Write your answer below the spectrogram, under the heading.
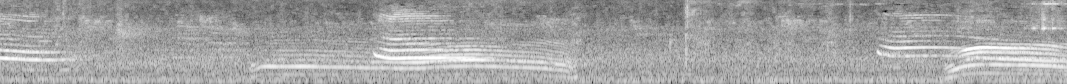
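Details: Domestic cat meowing repeatedly in long, drawn-out cries that slide downward in pitch, some near-overlapping and wavering, with steady low background noise.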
